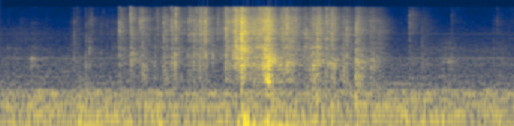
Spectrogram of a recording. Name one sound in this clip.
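Plastic card wrappers crinkle and rustle in hands.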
